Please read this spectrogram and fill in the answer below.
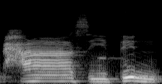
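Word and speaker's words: حاسد: Ini agak panjang, bukan ha. Bukan ha yang bulat tapi ha tipis. Wa min syarri hasidin idza hasad.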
